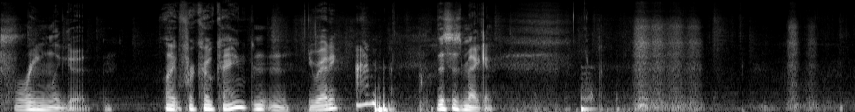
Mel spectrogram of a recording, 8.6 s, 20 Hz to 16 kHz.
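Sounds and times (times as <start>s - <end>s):
speech: 0.1s - 5.0s
dog sniffing and snorting: 6.2s - 7.2s.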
